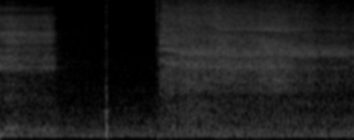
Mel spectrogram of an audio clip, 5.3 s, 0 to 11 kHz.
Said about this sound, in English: Now, in just a second, I want to have everybody take a deep breath in and hold it, and I want you to breathe out slowly. Ready? 1, 2, 3.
